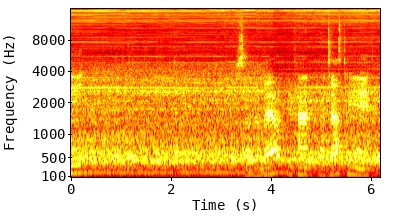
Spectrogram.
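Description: Electric-driven hydraulic pump of a 1/14-scale metal RC hydraulic excavator running with a steady whine, powering the fork attachment's rotator as it turns slowly.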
